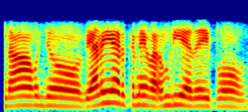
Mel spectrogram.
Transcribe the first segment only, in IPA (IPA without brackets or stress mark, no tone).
n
